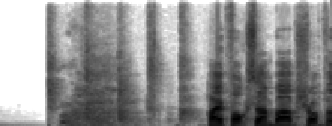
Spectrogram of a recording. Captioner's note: grunts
